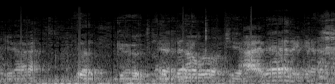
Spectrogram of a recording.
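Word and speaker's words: Nawrocki: Gave me a little different pronunciation. I said, I want to get it perfect. Did I get it right? Yeah, good. Nauraki.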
